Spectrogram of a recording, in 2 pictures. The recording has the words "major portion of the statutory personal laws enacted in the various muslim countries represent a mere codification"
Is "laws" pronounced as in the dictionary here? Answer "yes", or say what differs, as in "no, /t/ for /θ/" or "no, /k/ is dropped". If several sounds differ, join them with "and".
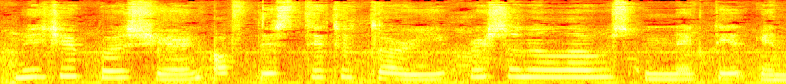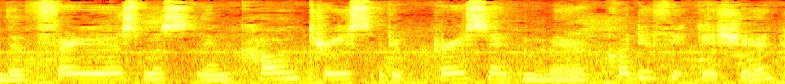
no, /w/ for /l/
